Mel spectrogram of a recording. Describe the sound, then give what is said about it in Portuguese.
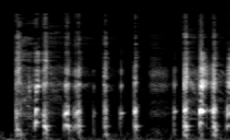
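A fit of heavy coughing, a rapid string of about a dozen harsh bursts with brief gaps, performed by a voice imitating the cough of the character Caio Miolo Mole, who smoked in secret in the garage. “Ele estava com uma baita tosse.”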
